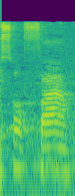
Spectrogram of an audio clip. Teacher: se ela tá na última sílaba como você tá percebendo aí em sofá ela é oxítona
